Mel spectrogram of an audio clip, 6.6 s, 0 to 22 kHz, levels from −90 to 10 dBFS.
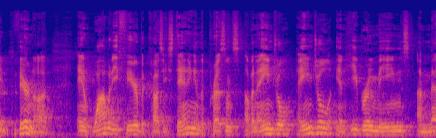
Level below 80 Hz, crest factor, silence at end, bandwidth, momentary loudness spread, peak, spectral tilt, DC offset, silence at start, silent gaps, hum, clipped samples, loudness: -52 dBFS; 16 dB; 0 s; 16 kHz; 7 LU; -8 dBFS; -6 dB/octave; under 0.1%; 0 s; none; none; under 0.1%; -24 LUFS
